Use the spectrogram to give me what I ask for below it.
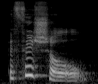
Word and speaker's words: official: repeat after me official official so actually have a look at the beginning we don't have this o right we also have this schwa sound so this very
